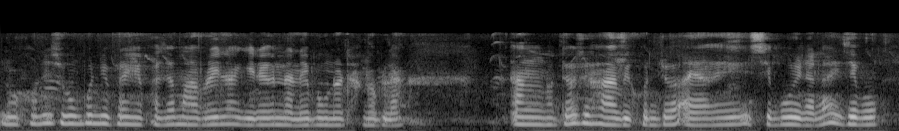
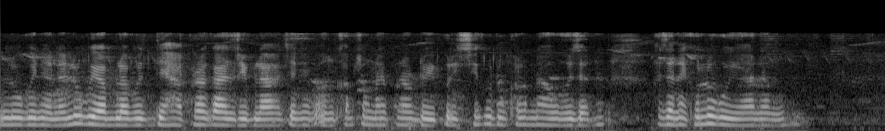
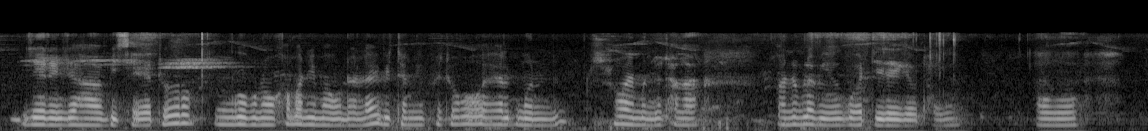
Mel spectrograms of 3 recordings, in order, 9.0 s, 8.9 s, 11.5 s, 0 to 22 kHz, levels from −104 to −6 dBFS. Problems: constant background noise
